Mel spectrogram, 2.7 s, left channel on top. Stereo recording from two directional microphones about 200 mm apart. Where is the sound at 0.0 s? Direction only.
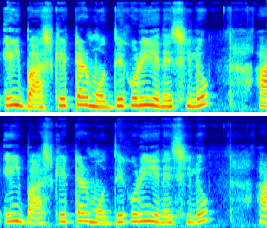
30° left (ahead or behind).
